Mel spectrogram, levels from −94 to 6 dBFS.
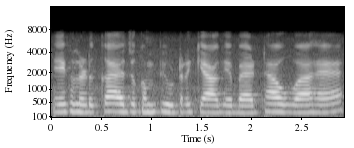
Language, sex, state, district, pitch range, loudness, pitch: Hindi, female, Haryana, Rohtak, 205-220 Hz, -16 LUFS, 215 Hz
